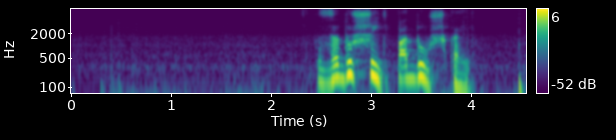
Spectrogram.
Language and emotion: Russian, angry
